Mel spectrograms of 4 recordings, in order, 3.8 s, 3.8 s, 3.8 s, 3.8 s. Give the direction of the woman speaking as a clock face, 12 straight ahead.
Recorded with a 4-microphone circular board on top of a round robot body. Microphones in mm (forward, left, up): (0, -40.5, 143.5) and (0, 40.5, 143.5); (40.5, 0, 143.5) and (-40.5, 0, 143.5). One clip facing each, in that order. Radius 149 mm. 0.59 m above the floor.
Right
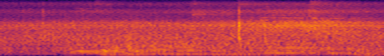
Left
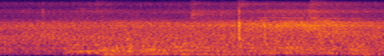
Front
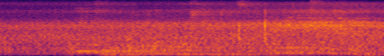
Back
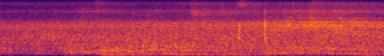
8 o'clock.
